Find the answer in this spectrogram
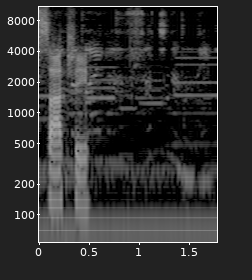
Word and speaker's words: Sachi: As you know, my name is Sachi. Apparently that sort of rhymes with room 3.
